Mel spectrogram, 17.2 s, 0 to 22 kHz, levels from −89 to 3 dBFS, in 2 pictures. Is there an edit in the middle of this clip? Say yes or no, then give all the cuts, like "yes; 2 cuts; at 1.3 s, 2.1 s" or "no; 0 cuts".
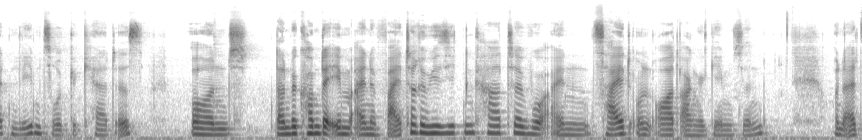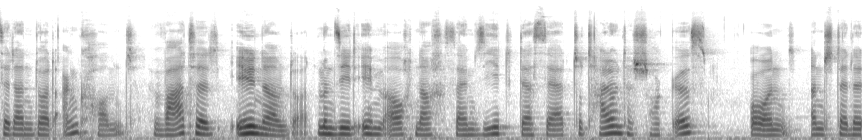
yes; 2 cuts; at 10.1 s, 11.7 s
